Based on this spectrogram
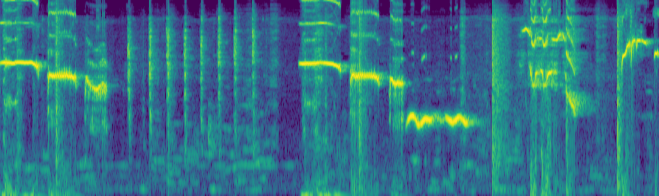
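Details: Afternoon nyiul singing by a kacer (oriental magpie-robin): clear descending whistles followed by a rapid series of ticking clicks, then more whistles, a low level whistle and rising sweeps.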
